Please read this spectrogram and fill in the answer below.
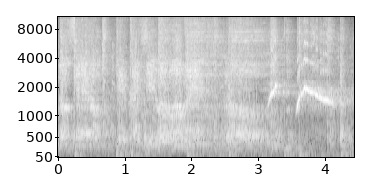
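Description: A large carnival murga chorus singing together over a steady drum beat. Near the end come two whistle sounds that rise and then fall.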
